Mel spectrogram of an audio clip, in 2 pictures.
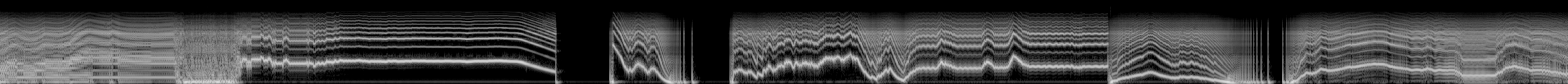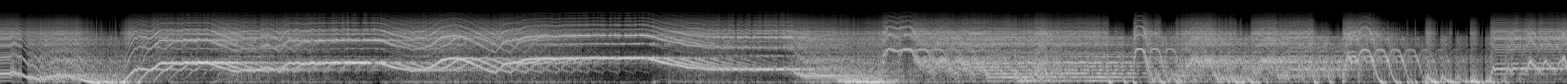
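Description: Electric guitar played through a Mantic Flex fuzz pedal with delay, into a small tube amp: distorted, squealing notes whose pitch glides and bends up and down, with two brief cut-outs about six and seven seconds in.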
